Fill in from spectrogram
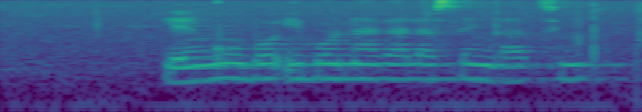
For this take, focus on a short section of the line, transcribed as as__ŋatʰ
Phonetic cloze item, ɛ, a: ɛ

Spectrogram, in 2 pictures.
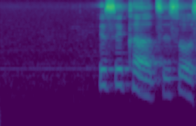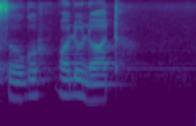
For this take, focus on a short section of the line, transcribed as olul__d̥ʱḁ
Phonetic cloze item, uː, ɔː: ɔː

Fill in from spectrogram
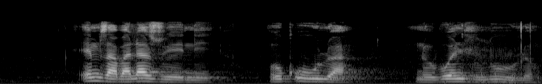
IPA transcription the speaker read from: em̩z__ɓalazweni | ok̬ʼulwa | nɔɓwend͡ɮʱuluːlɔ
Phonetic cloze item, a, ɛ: a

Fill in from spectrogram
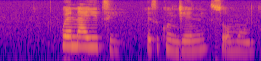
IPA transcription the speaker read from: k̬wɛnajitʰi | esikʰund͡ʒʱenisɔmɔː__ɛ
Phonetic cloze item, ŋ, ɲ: ɲ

